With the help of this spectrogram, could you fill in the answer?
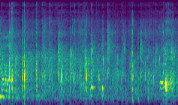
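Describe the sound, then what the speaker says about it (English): Steady applause from a neurosurgeons' conference audience, dense clapping that continues throughout at a moderate, even level. "Treasurer Ajay a big applause to Professor Abdullah."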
